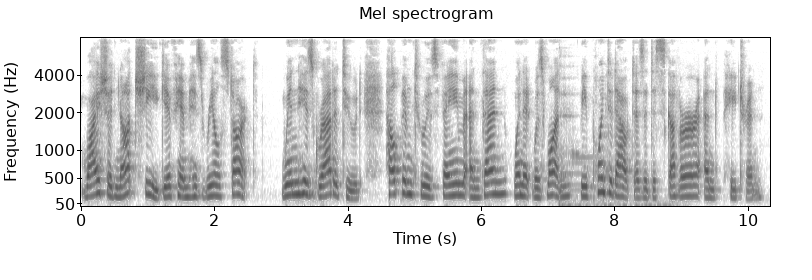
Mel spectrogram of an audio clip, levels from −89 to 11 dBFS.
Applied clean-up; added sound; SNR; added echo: neural separator model SepFormer DNS4.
